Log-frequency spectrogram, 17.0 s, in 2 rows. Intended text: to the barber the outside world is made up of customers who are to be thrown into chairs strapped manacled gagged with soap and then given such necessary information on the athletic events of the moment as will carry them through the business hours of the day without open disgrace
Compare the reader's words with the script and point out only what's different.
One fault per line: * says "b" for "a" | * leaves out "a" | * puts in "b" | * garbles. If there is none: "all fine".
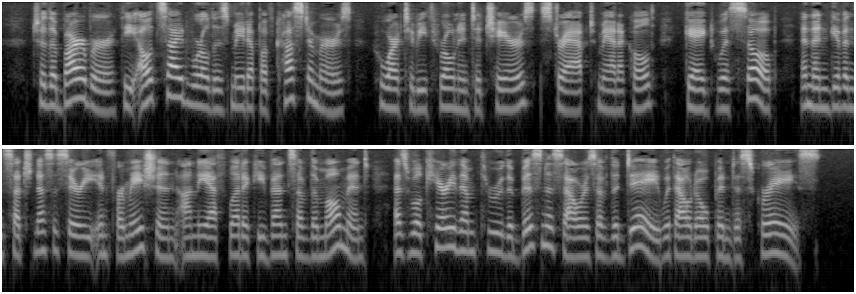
all fine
